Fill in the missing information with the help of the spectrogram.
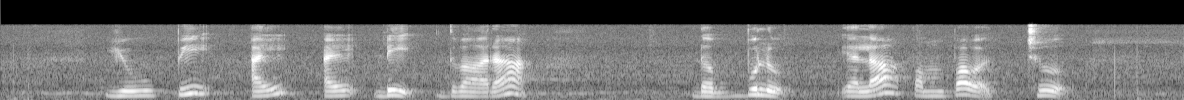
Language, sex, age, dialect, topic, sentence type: Telugu, female, 41-45, Utterandhra, banking, question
